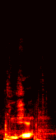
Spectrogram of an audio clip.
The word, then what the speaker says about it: kuha: Kuha.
